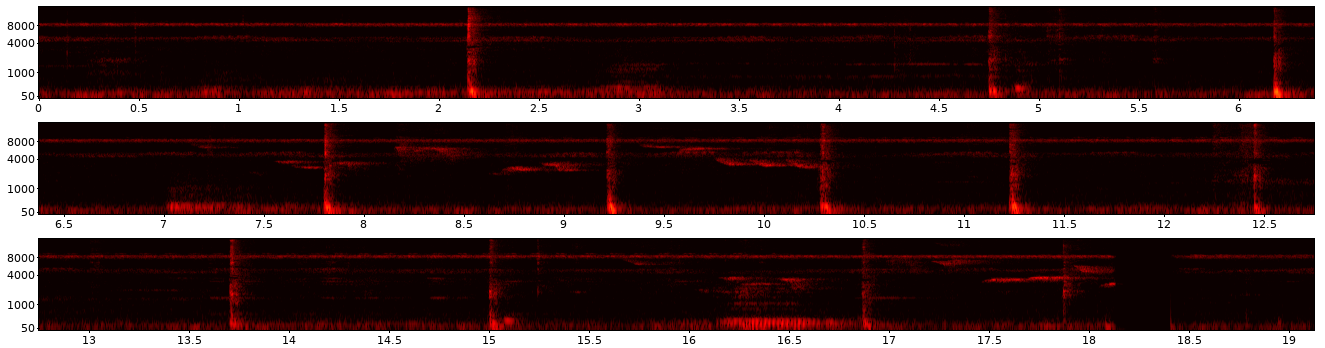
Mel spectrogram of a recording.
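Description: Sharp single knocks, about one every second or so, over a steady high-pitched insect drone.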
